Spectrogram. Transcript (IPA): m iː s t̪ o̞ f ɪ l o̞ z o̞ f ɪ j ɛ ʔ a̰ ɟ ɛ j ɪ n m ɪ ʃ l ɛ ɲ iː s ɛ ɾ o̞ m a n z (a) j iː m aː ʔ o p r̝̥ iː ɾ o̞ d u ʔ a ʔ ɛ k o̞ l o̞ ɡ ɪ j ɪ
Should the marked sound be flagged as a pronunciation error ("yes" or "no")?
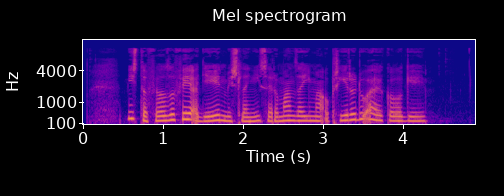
no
